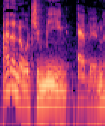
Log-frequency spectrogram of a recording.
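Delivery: plain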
